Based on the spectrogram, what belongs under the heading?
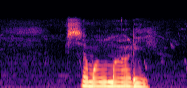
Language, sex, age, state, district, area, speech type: Santali, male, 18-30, West Bengal, Uttar Dinajpur, rural, spontaneous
